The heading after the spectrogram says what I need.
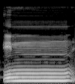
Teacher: ان کی آواز سختی کے ساتھ، دباؤ کے ساتھ ناک میں لے کر جاتے ہیں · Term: غنہ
